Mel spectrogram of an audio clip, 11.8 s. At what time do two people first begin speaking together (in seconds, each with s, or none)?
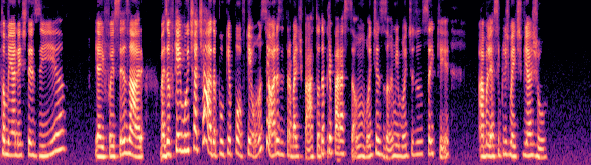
none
